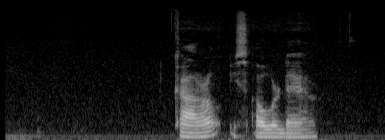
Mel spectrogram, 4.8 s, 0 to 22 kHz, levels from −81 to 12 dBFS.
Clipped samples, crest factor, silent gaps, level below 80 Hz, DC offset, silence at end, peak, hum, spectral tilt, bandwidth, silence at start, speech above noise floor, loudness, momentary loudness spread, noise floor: under 0.1%; 20 dB; none; -50 dBFS; under 0.1%; 0.85 s; -4 dBFS; none; -6.5 dB/octave; 15.5 kHz; 0.15 s; 35 dB; -21 LUFS; 14 LU; -54 dBFS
